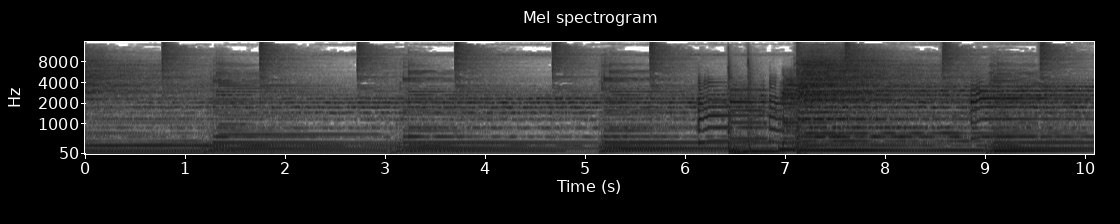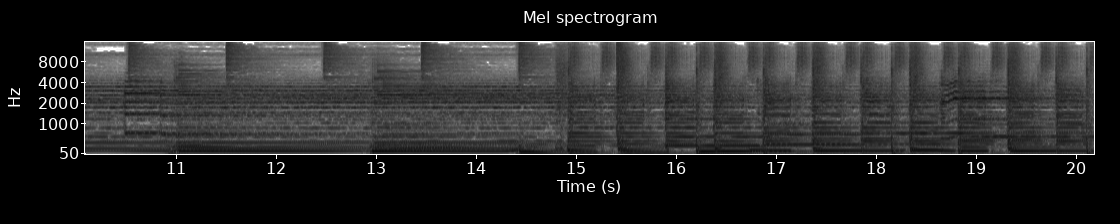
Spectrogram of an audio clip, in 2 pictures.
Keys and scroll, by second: 2.2 Return, 7.4 ctrl+0, 8.7 ctrl+=.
